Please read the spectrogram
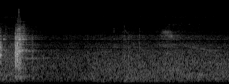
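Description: A single sharp click as the front wheel of a road bike is set into the fork dropouts, rested there without the quick-release closed. After it comes a faint steady background hiss.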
